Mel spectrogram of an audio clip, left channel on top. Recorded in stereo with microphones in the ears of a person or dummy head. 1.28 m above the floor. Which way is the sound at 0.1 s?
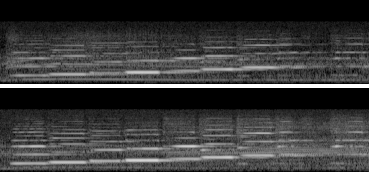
20° right (ahead or behind).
